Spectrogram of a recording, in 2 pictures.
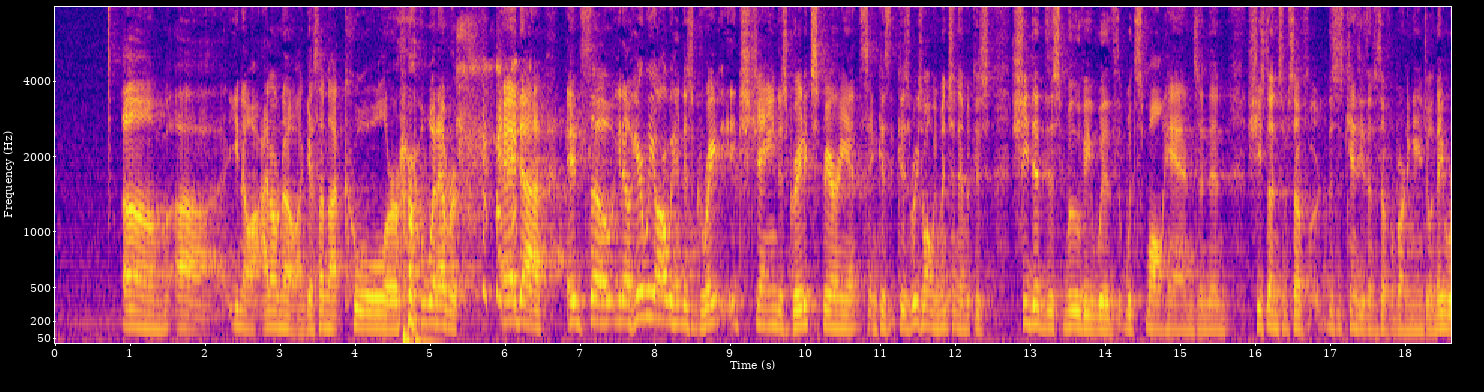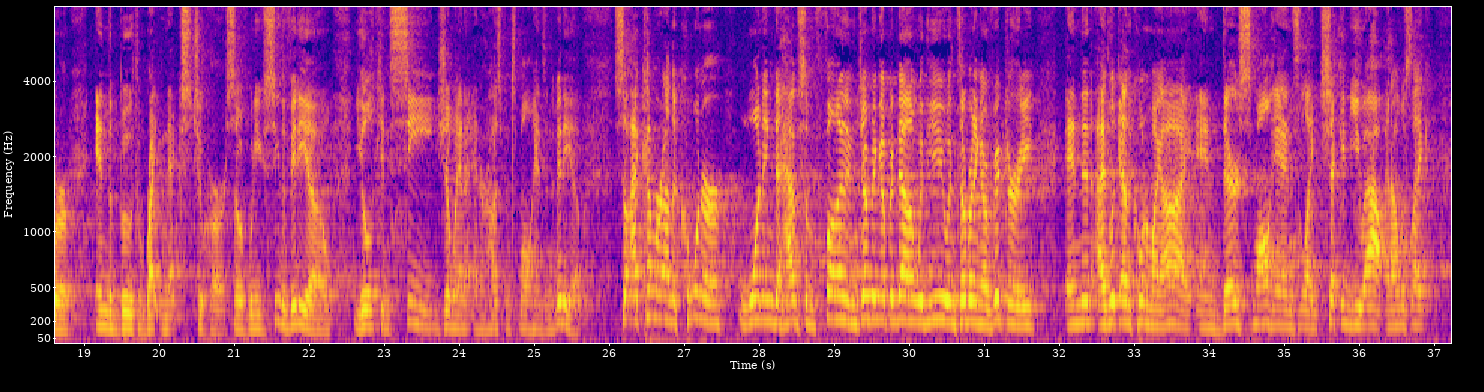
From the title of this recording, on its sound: Live! From AVN Expo & Awards 2019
